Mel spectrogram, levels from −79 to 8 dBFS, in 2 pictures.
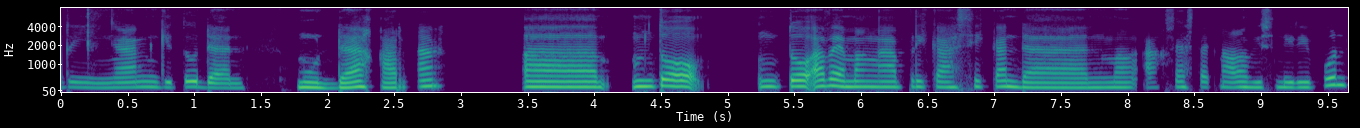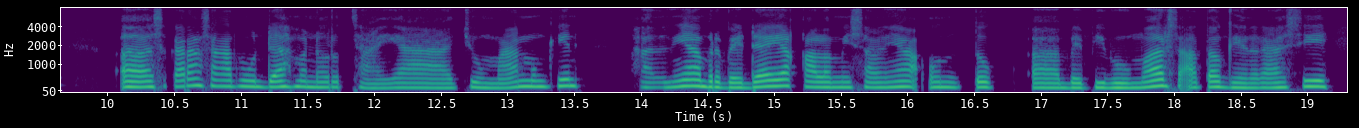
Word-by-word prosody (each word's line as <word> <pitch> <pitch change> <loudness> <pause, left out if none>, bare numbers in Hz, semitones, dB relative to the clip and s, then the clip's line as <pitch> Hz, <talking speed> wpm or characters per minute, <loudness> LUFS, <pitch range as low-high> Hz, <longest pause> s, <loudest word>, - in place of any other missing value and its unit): ringan 175 +1 -5
gitu, 180 +2 0
dan 160 -2 -2 0.4
mudah 175 +2 +4
karena, 200 +6 -1 0.6
eee, 190 -1 +5 0.2
untuk 210 0 +4 0.4
untuk, 205 0 +3
apa 220 +2 +5
ya, 210 - +5
mengaplikasikan 195 0 -1
dan 170 -1 -1
mengakses 175 +2 -6
teknologi 185 -1 -3
sendiri 180 -1 -3
pun, 260 +4 0 0.5
eee, 195 0 +3
sekarang 220 +3 -2
sangat 215 -2 -2
mudah 200 -1 +1
menurut 185 -2 -2
saya. 160 0 -4
Cuman 165 0 -3
mungkin 210 +2 0 0.4
halnya 185 +5 0
berbeda 180 -2 +2
ya, 230 +1 +4
kalau 185 -3 +1
misalnya 180 +2 -1
untuk, 185 0 -2 0.3
eee, 165 0 0
Baby 165 +1 -1
Boomers 170 +7 +2
atau 185 +2 0
generasi 175 +4 0
185 Hz, 110 wpm, -23 LUFS, 175-200 Hz, 0.6 s, eee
